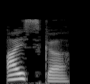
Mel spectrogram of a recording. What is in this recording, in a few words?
"ayska", pronounce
